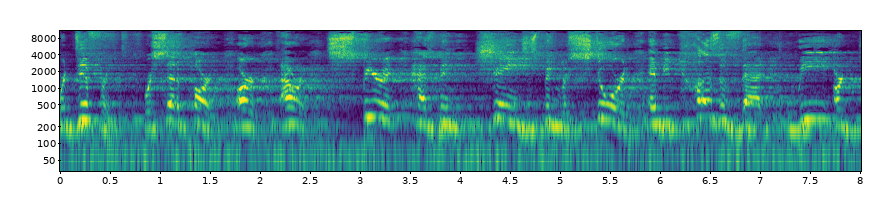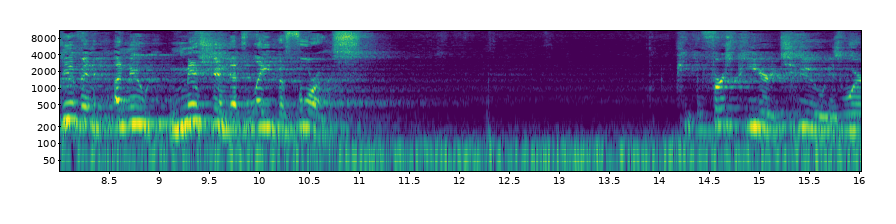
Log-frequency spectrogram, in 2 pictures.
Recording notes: We apologize for the poor quality of the audio. We had an issue with our recording this week.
